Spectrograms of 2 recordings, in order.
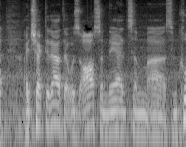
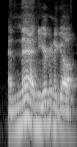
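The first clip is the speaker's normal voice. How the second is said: ordinary delivery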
